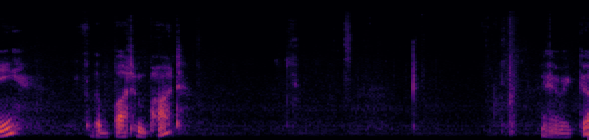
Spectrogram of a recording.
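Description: A sticker peels off a paper sheet with soft crinkling.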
